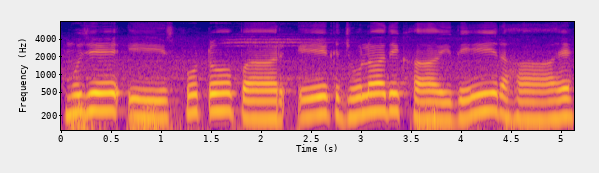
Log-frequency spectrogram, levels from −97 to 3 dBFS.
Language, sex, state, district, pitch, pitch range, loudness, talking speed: Hindi, female, Madhya Pradesh, Umaria, 200 Hz, 180-230 Hz, -14 LUFS, 115 wpm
